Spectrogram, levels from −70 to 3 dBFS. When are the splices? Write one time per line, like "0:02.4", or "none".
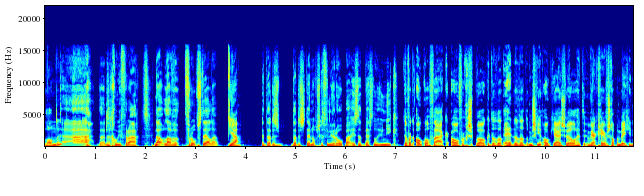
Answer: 0:03.5
0:09.2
